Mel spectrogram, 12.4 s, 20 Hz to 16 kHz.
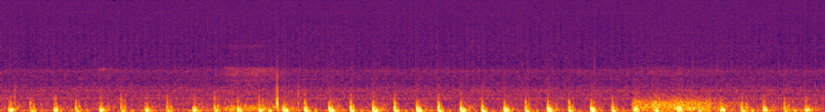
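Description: Regular, strong heartbeats at about 90 a minute with faint low rushing in between: a quick heart rate after exercise, a normal response.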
